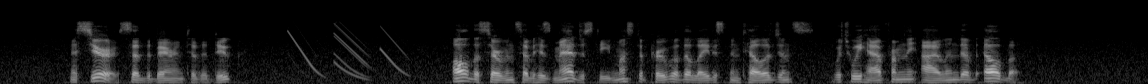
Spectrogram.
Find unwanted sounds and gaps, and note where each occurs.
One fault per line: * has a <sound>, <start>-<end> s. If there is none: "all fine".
* has a chirp, 2.9-4.2 s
